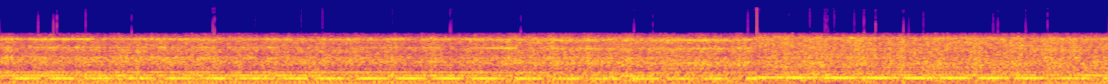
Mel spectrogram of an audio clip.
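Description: Mobile crane truck's engine running steadily while the crane holds and lifts a suspended load, its pitch stepping up a little about two-thirds of the way through.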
